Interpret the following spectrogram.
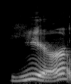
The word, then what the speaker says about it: year: And so I always tell people, think about the word yes. Yes. Most people can say that word. Yeah. Take off that first sound and yes. Yeah. And then add it to ear. Yeah. Ear. Yeah. Ear. Year. Year. Year.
